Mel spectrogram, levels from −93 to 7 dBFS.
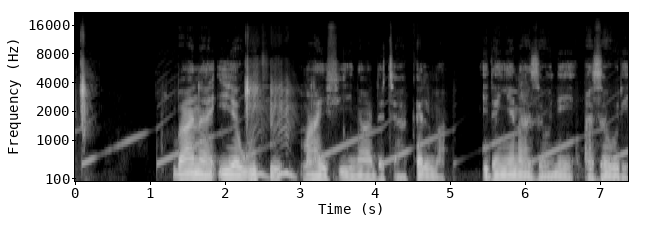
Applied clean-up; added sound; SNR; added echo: neural mask model RNNoise.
